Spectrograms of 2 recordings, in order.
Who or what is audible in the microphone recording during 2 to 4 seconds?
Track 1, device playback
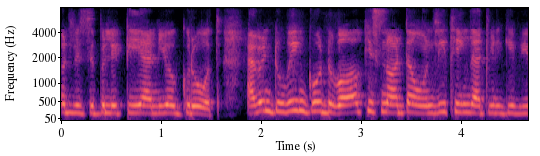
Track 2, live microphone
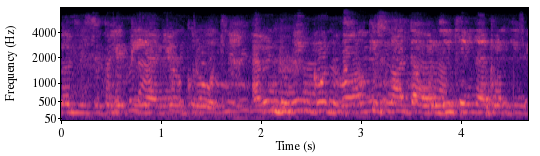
both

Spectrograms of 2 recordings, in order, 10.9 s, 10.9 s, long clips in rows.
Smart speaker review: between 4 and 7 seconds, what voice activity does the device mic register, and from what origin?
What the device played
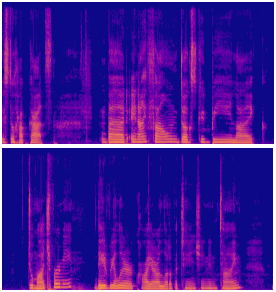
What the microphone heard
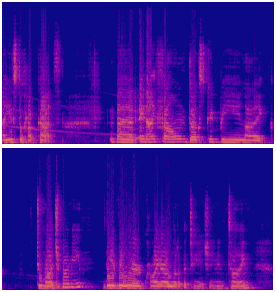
echo only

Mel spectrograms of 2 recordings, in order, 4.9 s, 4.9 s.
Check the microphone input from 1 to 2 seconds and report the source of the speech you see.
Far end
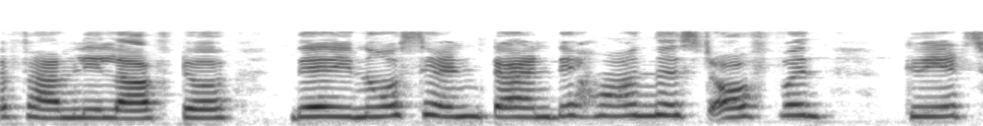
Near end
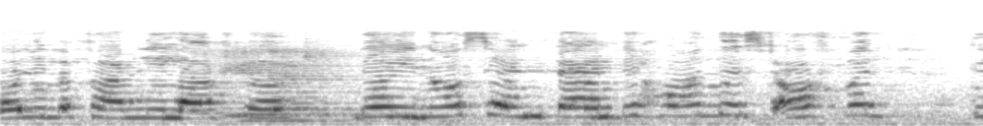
both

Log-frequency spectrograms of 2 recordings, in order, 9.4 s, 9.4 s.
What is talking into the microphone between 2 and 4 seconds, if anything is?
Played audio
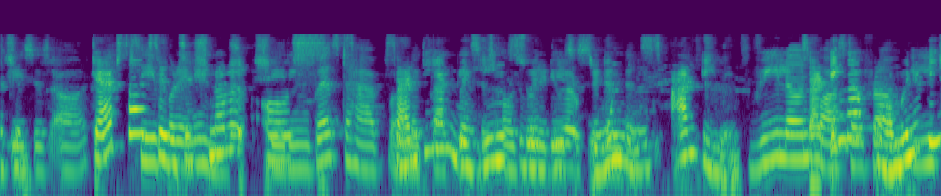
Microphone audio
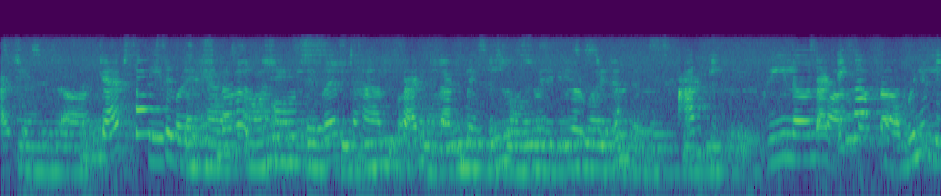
both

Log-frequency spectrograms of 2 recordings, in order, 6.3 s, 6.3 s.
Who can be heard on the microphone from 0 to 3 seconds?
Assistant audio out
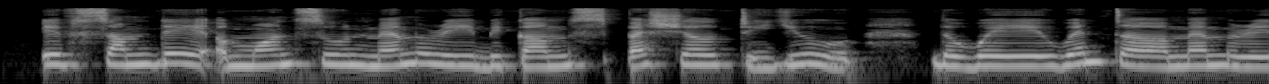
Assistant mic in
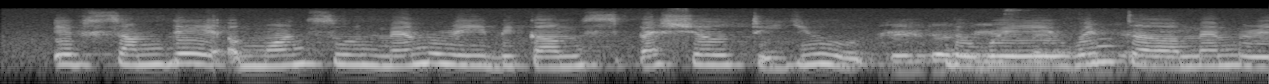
echo only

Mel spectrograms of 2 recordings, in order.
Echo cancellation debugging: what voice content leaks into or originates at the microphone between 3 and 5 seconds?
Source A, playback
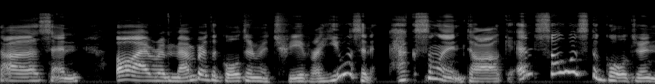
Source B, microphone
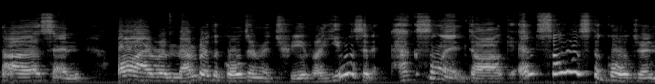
echo only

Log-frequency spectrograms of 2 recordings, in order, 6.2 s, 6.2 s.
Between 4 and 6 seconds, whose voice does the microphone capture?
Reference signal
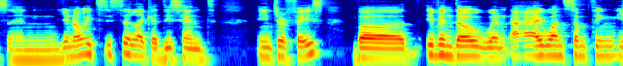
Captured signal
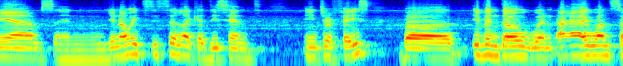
echo only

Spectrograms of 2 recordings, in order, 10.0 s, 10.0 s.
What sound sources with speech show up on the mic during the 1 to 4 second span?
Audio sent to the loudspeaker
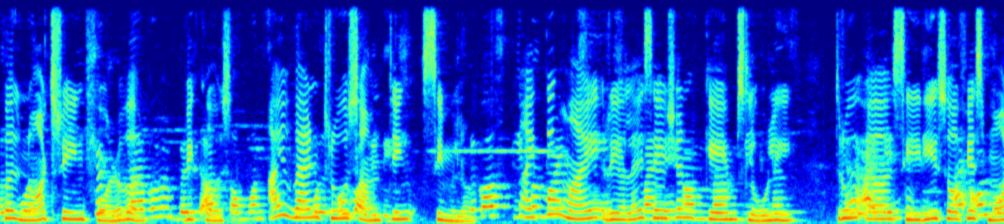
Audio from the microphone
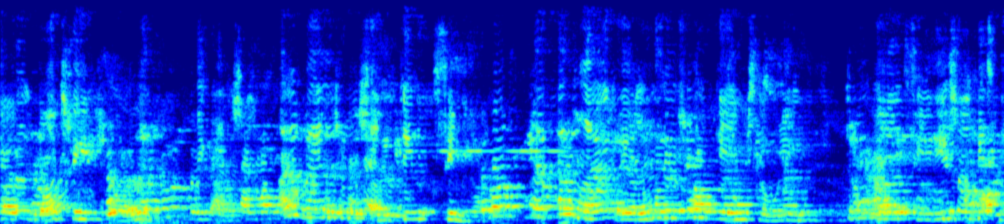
echo only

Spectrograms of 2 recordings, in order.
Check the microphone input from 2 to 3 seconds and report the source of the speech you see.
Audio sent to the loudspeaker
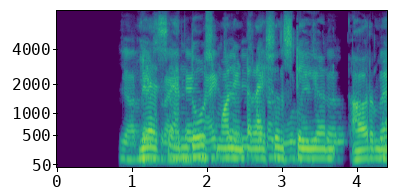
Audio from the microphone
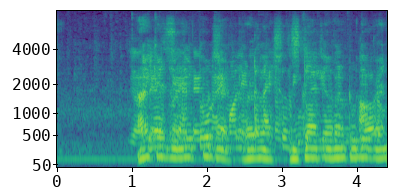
both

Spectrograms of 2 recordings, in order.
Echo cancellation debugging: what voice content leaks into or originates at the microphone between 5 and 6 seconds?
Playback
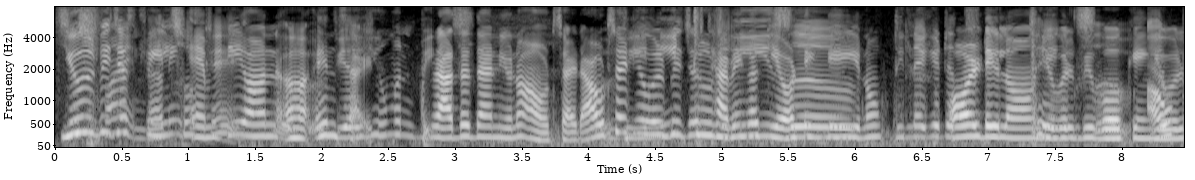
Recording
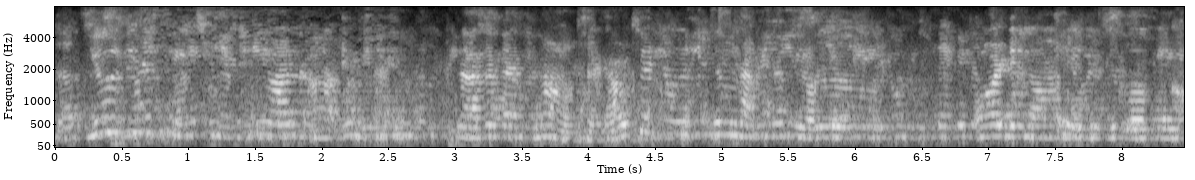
echo only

